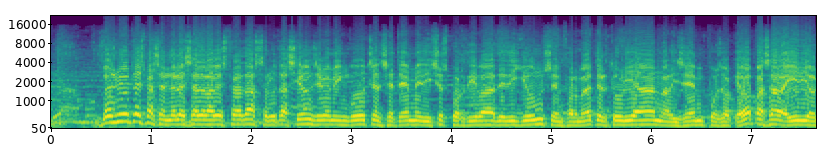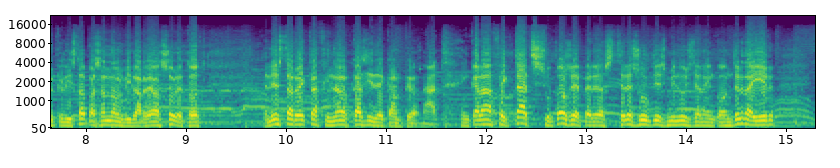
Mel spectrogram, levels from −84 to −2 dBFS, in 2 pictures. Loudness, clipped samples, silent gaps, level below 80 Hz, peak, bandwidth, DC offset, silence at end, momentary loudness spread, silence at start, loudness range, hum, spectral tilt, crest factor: -6 LUFS; 10%; none; -38 dBFS; 0 dBFS; 17.5 kHz; 0.9%; 0 s; 6 LU; 0 s; 3 LU; none; -5 dB/octave; 6 dB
